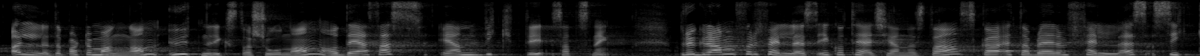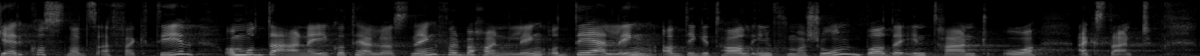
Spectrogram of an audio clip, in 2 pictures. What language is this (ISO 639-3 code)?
nor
